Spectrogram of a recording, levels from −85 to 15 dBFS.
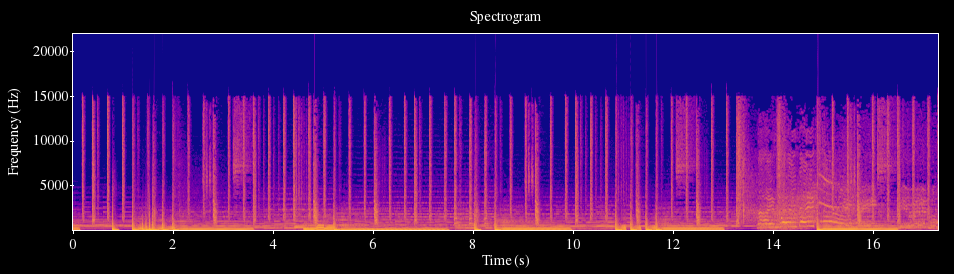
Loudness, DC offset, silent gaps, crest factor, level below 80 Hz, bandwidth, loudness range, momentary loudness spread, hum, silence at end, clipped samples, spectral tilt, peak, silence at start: -11 LUFS; under 0.1%; none; 10 dB; -14 dBFS; 16 kHz; 2 LU; 9 LU; none; 0 s; under 0.1%; -5.5 dB/octave; 0 dBFS; 0 s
